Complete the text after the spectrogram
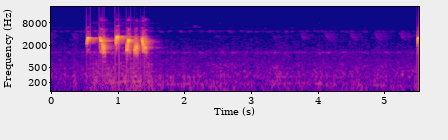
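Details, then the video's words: Flourish-packed song of a Red-whiskered bulbul, played for tutoring hand-fed young birds: one rapid phrase of six bright, dipping whistled notes, then a long pause with a next note just starting at the end. "เสียงนกดอกแตงEp.129เปิดหัดลูกป้อน/ลูกเสอ เพลงแน่นๆ สับดอกล้วนๆ"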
